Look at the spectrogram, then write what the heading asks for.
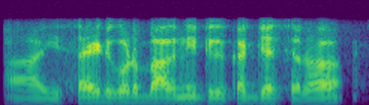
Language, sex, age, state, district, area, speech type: Telugu, male, 30-45, Andhra Pradesh, Sri Balaji, rural, conversation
